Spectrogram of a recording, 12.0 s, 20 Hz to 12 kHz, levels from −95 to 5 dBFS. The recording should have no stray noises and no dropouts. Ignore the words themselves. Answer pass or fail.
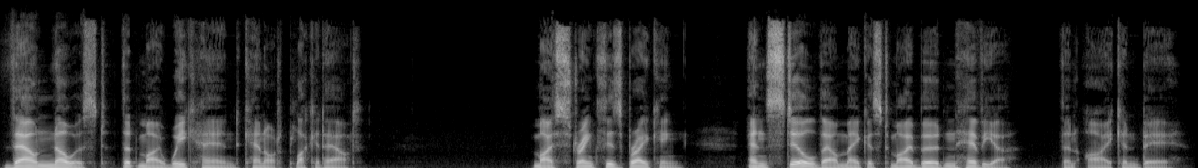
pass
